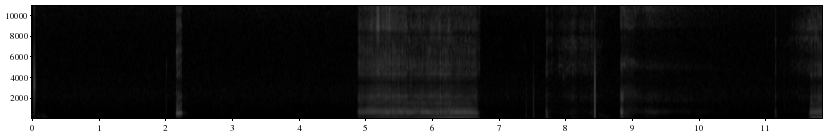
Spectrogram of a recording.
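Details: A dog: one long, rough, rattling breath sound amid quiet, with a few faint clicks; snoring while asleep.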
